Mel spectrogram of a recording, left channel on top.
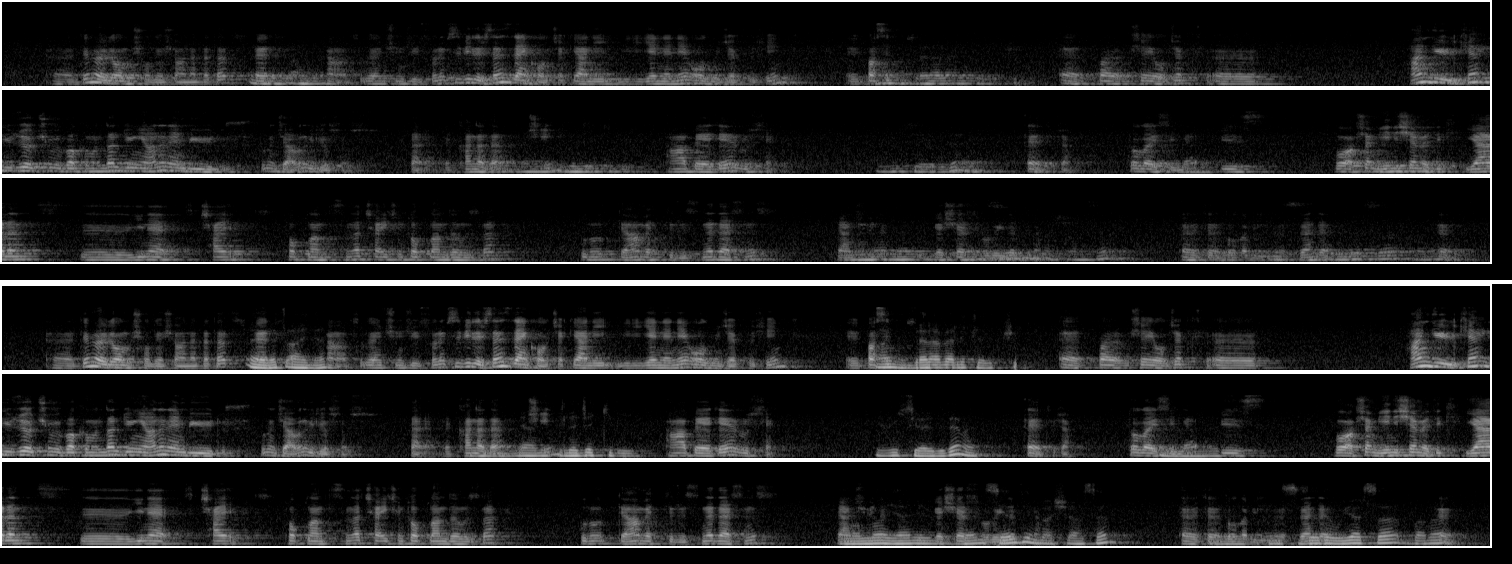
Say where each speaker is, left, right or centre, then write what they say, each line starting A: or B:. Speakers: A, on the right; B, on the right.
A: E, değil mi? Öyle olmuş oluyor şu ana kadar.
B: Evet,
A: Ben,
B: aynen.
A: tamam, ben üçüncüyü sorayım. Siz bilirseniz denk olacak. Yani yeneni olmayacak bu şeyin. E, basit
B: Aynen beraberlikle bitmiş.
A: evet, ba- şey olacak. E, Hangi ülke yüz ölçümü bakımından dünyanın en büyüğüdür? Bunun cevabını biliyorsunuz herhalde. Kanada,
B: Hmm, yani
A: Çin,
B: bilecek gibiyim.
A: ABD, Rusya.
B: Rusya'ydı değil mi?
A: Evet hocam. Dolayısıyla
B: Ee,
A: biz bu akşam yenişemedik. Yarın e, yine çay toplantısında, çay için toplandığımızda bunu devam ettiririz. Ne dersiniz? Yani
B: valla
A: şöyle
B: yani
A: bir beşer
B: ben
A: soruyla
B: sevdim
A: falan.
B: ben şahsen.
A: Evet evet
B: Ee,
A: olabilir.
B: yani
A: Evet.
B: size
A: Ben de
B: de uyarsa bana
A: evet.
